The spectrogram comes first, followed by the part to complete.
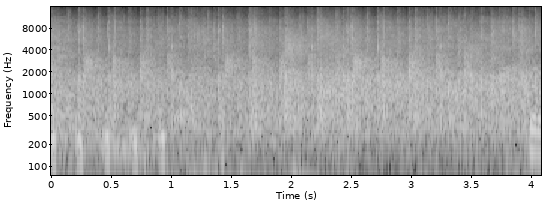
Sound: clapping

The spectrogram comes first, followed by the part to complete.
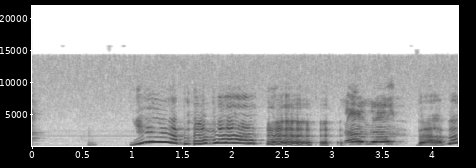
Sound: laughs

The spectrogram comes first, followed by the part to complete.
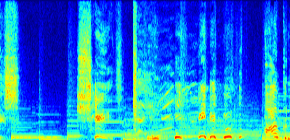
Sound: laughing

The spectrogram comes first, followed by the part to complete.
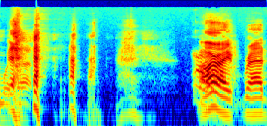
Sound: laughs

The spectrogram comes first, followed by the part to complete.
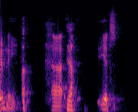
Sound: chuckles

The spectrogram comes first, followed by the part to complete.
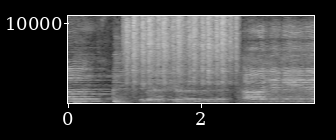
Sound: upbeat vocalizations

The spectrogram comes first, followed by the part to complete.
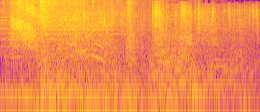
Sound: loud explosion, alarm shuts off

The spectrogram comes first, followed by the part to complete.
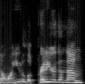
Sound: beep

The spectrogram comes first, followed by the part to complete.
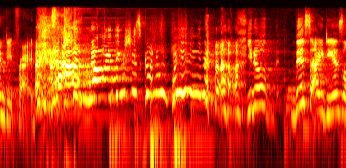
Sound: both laughing

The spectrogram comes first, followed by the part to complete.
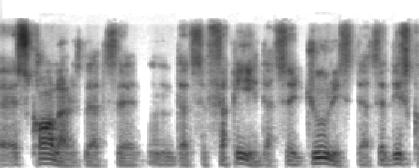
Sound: speaking arabic

